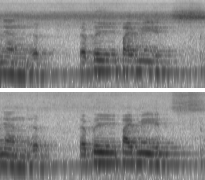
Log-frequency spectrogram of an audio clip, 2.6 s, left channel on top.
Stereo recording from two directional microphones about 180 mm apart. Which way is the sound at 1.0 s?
55° right (ahead or behind).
